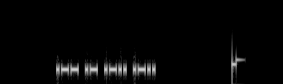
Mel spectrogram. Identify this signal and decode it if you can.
Morse code, heard as a keyed tone, about 52 wpm, 700 Hz. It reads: WALL
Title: Sentences from Top 1100 Words - New Word Drill Alt - 50wpm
